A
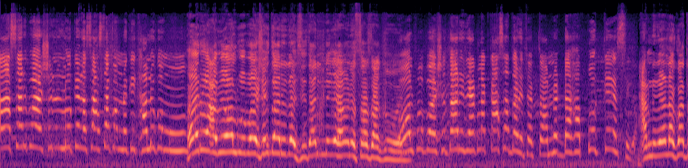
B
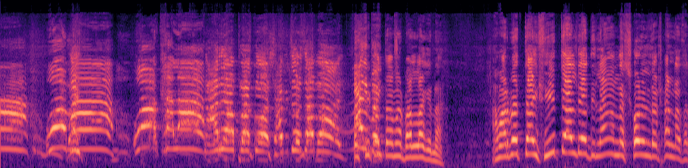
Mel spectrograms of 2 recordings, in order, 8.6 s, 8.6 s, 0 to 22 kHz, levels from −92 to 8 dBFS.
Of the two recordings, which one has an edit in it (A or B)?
B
